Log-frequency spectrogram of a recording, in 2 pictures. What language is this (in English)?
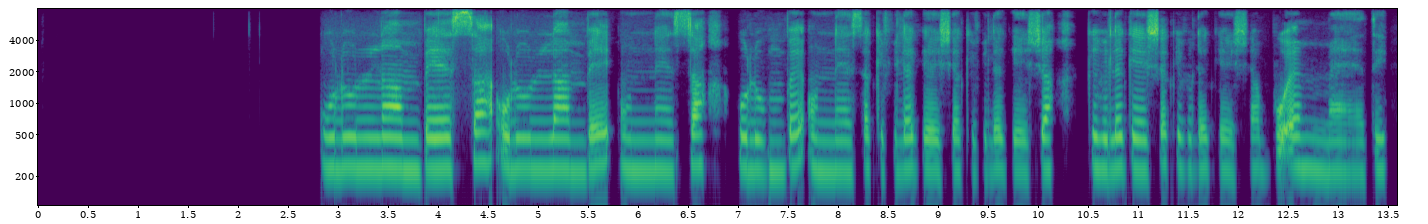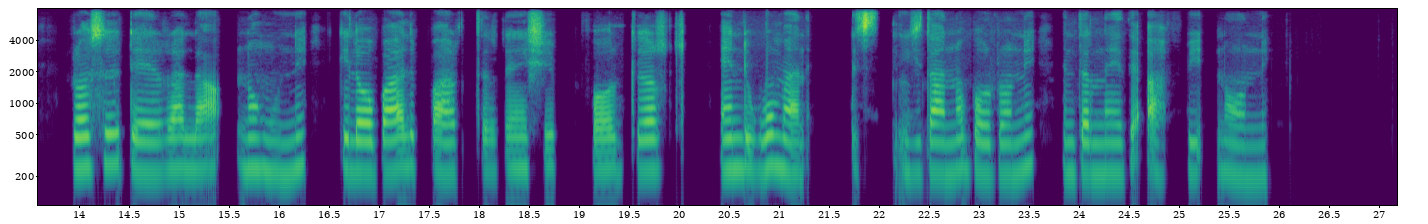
Sidamo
